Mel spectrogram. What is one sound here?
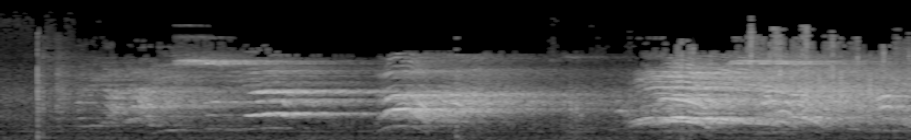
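Young men shout and call out to each other across an echoing court.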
